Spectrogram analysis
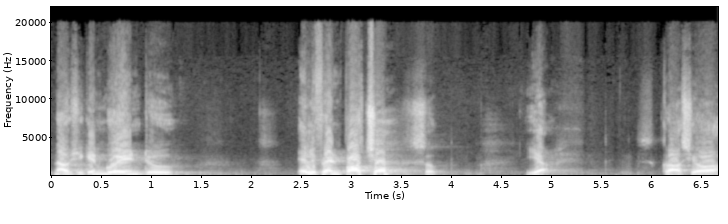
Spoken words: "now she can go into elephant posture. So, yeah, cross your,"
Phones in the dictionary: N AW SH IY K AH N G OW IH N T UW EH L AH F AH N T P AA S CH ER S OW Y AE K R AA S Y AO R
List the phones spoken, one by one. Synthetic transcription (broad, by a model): N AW SH IY K AH N G OW IH N T UW EH L AH F AH N T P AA CH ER S OW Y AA K R AA S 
